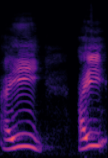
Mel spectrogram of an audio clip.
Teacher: வாய் சற்று திறந்து நாக்கு முன்னால உயர்ந்த நிலையில இருந்து தாழ்ந்த நிலைக்கு செல்லும்போது உச்சரிக்கப்படும்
